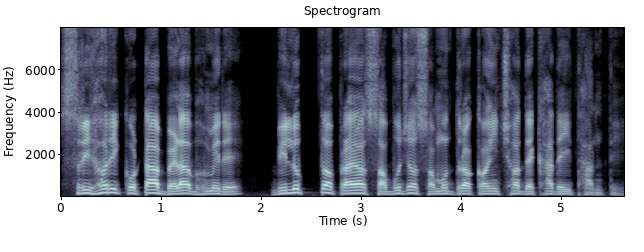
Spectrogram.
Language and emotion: Odia, neutral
